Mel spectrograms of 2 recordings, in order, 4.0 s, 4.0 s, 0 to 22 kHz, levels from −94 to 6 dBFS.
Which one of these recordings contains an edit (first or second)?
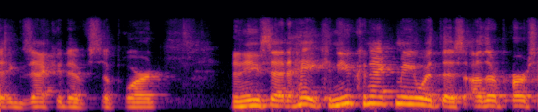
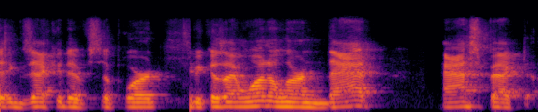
second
